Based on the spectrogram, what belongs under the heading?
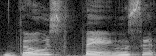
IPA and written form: ðoʊz θɪŋz (those things)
